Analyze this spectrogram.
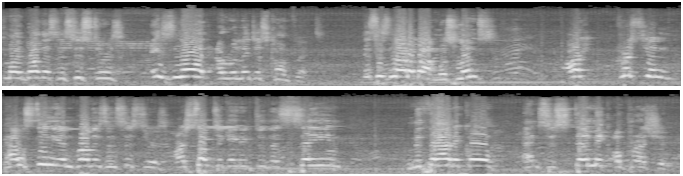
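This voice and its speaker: A man's voice: extremely high pitch, low-quality recording. A man giving an impassioned speech at an outdoor protest rally, with heavy repetition and call-and-response. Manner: rhetorical repetition, leads chants. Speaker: rally speaker.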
